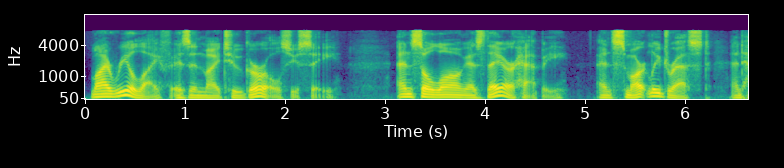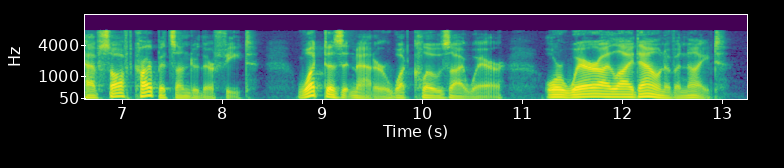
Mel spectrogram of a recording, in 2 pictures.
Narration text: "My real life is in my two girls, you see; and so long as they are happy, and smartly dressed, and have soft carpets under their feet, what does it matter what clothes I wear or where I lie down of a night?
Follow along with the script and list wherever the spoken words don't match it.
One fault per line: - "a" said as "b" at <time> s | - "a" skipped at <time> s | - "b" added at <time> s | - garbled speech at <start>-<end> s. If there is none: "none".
none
